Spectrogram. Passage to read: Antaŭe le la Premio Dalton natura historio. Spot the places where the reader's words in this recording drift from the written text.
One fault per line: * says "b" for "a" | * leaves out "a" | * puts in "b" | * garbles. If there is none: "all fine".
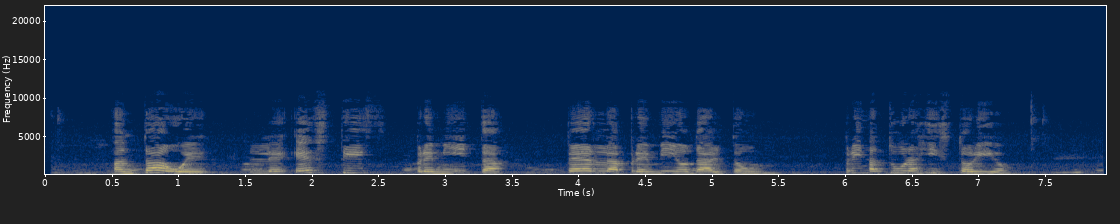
* puts in "estis premiita per"
* puts in "pri"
